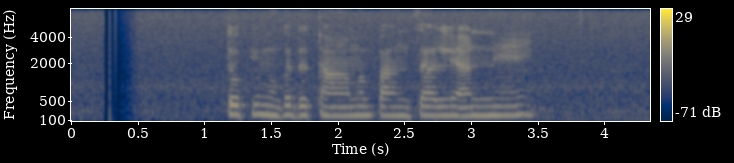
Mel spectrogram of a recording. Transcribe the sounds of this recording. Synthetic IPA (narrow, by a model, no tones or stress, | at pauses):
t̪opimukəd̪ət̪aːməpansaljanːe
